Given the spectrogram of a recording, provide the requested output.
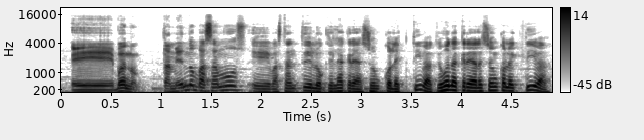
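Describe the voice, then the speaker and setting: With music in the background, a man speaks very fast at a fairly high pitch, his intonation lively. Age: 20s. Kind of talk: interview.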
